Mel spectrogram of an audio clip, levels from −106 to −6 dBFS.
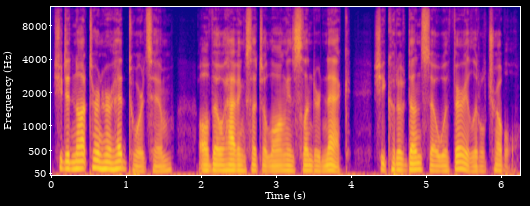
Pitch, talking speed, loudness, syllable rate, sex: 110 Hz, 240 wpm, -20 LUFS, 5.8 syllables/s, male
